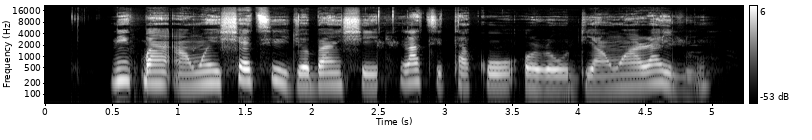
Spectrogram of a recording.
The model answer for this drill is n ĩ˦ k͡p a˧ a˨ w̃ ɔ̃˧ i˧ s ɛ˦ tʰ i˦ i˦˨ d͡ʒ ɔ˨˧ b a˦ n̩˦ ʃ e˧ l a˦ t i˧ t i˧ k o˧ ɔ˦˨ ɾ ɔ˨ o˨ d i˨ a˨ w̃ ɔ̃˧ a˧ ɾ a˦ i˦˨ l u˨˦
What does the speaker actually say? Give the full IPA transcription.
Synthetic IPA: n ĩ˦ k͡p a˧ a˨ w̃ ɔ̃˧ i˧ ʃ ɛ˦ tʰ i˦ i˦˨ d͡ʒ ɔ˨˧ b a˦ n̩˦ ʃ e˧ l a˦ t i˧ t a˧ k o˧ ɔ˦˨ ɾ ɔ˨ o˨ d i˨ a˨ w̃ ɔ̃˧ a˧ ɾ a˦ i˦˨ l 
